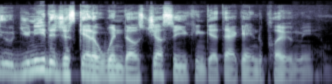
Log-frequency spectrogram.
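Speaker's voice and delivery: plain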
